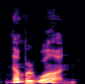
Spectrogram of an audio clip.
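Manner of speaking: slow, drawn-out countdown announcer. Pretend. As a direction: announce it like a top ten show. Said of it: "the way I said number one there was like an announcer".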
